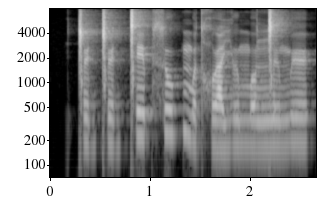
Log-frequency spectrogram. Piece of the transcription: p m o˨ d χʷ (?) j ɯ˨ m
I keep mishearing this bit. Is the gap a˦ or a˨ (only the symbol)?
a˨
